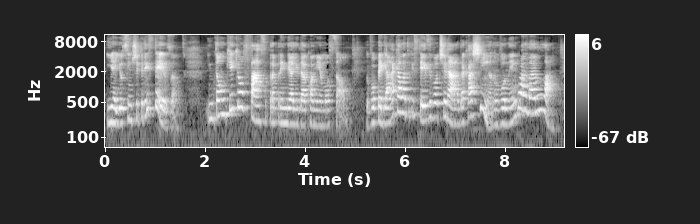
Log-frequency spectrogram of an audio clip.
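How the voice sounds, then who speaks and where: A woman speaks at an ordinary middle pitch in an unhurried, reflective way, as if thinking aloud on a live stream. She checks in with her listeners through little tag questions, and her voice carries a roomy echo. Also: very animated. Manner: reflective, conversational, often adds tag questions. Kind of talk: casual talk on emotions.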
